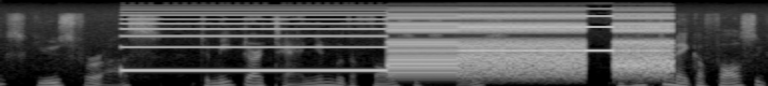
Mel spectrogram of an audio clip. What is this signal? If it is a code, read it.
ZX Spectrum tape loading, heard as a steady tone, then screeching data, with speech in English.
